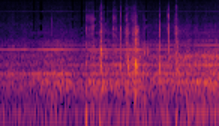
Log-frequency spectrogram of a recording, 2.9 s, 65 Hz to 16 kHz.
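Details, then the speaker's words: Anycubic Chiron 3D printer printing: sharp irregular extruder stepper clicks over motor whine, extruder skipping because nozzle is too close to the bed; clicking stopped after raising it. "Now I'm hearing my stepper click."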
